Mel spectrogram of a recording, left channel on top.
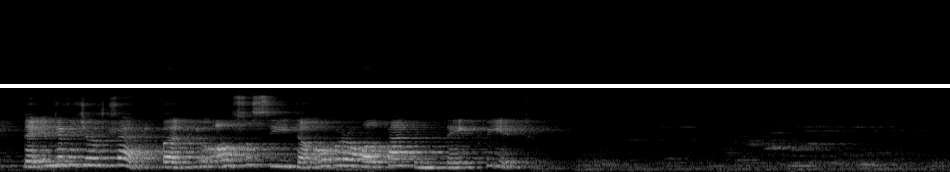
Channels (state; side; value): silent; left; 54 dB below the other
